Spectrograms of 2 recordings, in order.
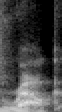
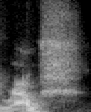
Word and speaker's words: Rauch: And it is Rauch. A lot of us want to say Rausch. hmm As a matter of fact, I know for a fact John and I both pronounced it Rausch for the longest time until John corrected us, John Hall.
